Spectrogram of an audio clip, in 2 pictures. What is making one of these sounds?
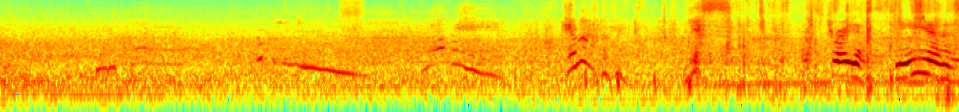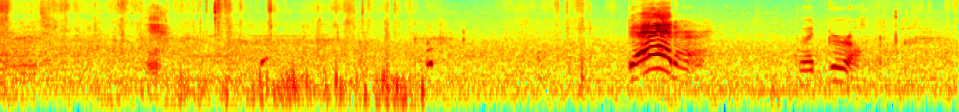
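A woman talks to a dog in a bright, encouraging voice, nearby outdoors.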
